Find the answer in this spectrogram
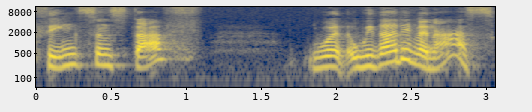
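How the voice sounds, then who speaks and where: Lively in her intonation, a woman talks with a Spanish accent. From Chile. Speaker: interviewee. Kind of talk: casual interview. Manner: halting.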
